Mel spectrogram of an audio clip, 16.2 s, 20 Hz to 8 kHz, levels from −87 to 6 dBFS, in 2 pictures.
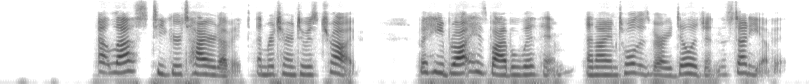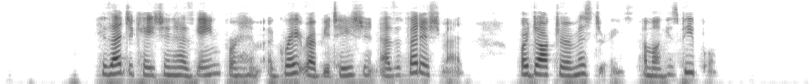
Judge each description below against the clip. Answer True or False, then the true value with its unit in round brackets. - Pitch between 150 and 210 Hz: False (265 Hz)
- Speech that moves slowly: False (185 wpm)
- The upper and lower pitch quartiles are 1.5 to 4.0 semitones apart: True (3.3 semitones)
